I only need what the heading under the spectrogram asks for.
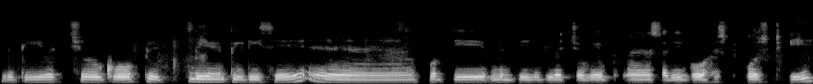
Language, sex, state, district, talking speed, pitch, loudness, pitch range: Hindi, male, Uttar Pradesh, Etah, 145 wpm, 115 Hz, -18 LUFS, 110-115 Hz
